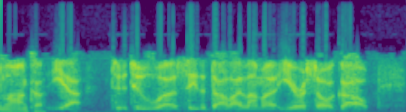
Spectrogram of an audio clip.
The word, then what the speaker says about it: Dalai Lama: Is that how you say it, Dalai? I thought it was Dolly. Dolly. No, Dalai. No, it's Dalai Lama.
